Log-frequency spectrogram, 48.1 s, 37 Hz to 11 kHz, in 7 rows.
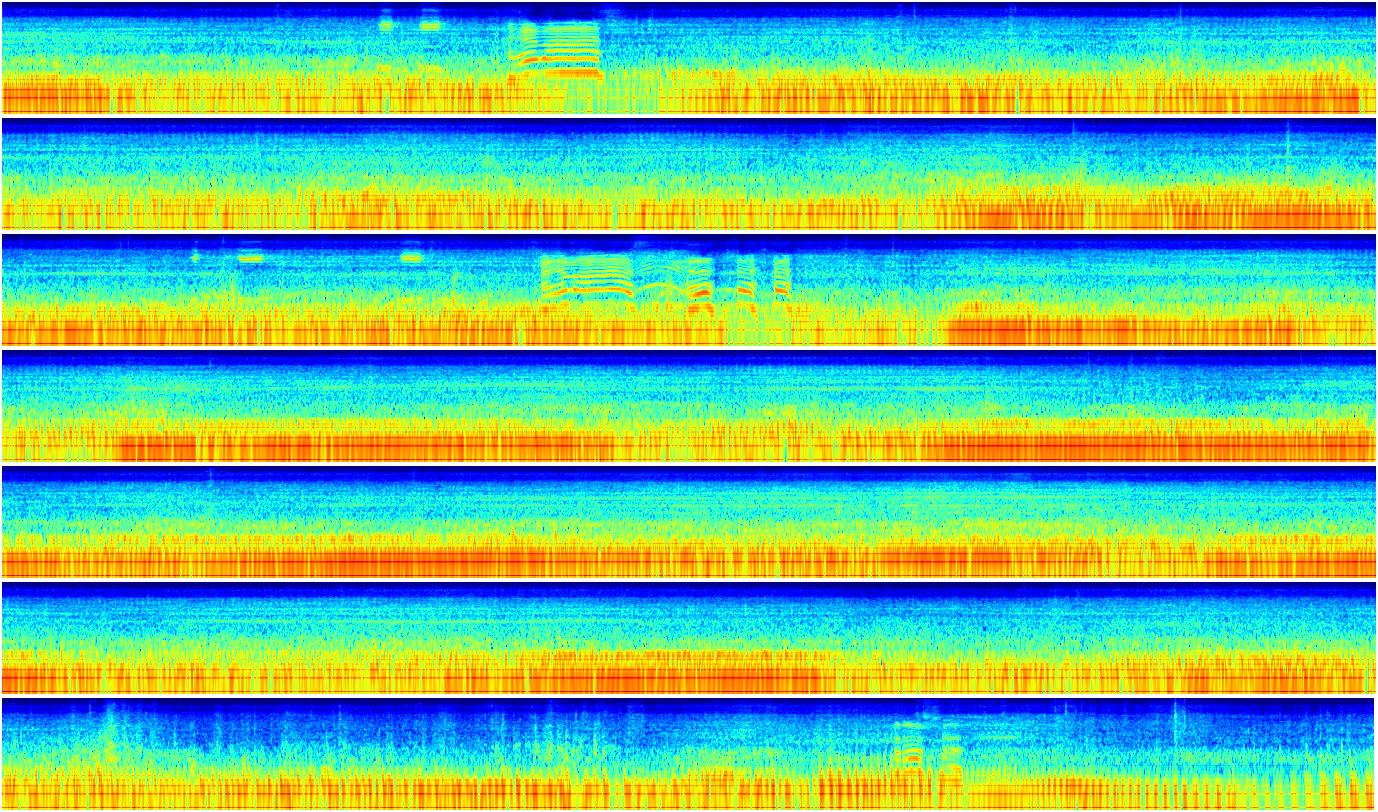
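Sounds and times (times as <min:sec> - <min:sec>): dirt bike engine revving: 0:11.4 - 0:39.0, 0:44.6 - 0:46.8.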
